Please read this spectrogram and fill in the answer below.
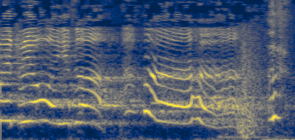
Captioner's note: sobbing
